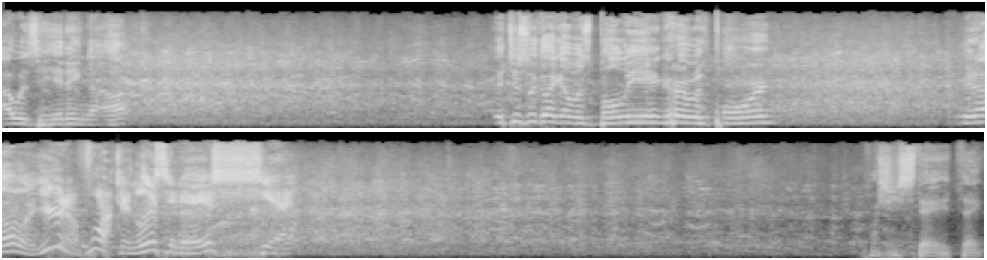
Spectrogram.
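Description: An audience laughs.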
